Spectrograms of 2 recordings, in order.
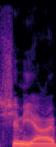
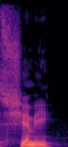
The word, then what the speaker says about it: Shimei: I've heard him it pronounced Shimei, but looking this up and researching it, it's Shimei, the son of Gera.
